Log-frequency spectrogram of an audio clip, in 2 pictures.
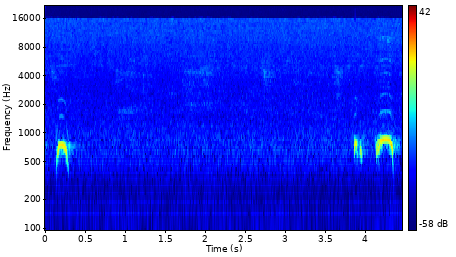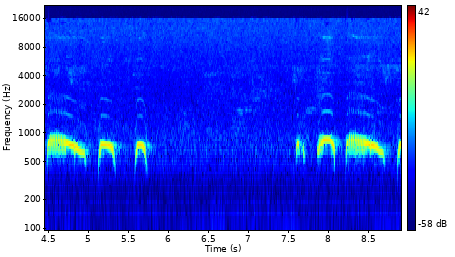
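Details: Spotted dove calling as a lure to excite captive doves into cooing: a lone coo at the start, a long pause, then a full phrase of short notes, hollow coos and a drawn-out falling coo, another phrase beginning near the end.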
